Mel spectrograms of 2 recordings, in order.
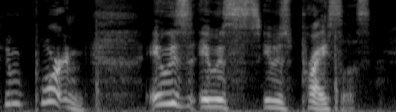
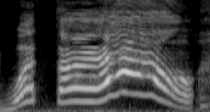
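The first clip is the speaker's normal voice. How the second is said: high, drawn-out disbelief; hammed-up incredulous outcry; mock shocked exclamation; 10 semitones higher, 8 dB louder, slower than usual. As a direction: blurt it out as if startled at yourself. Retold shock at own feelings.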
